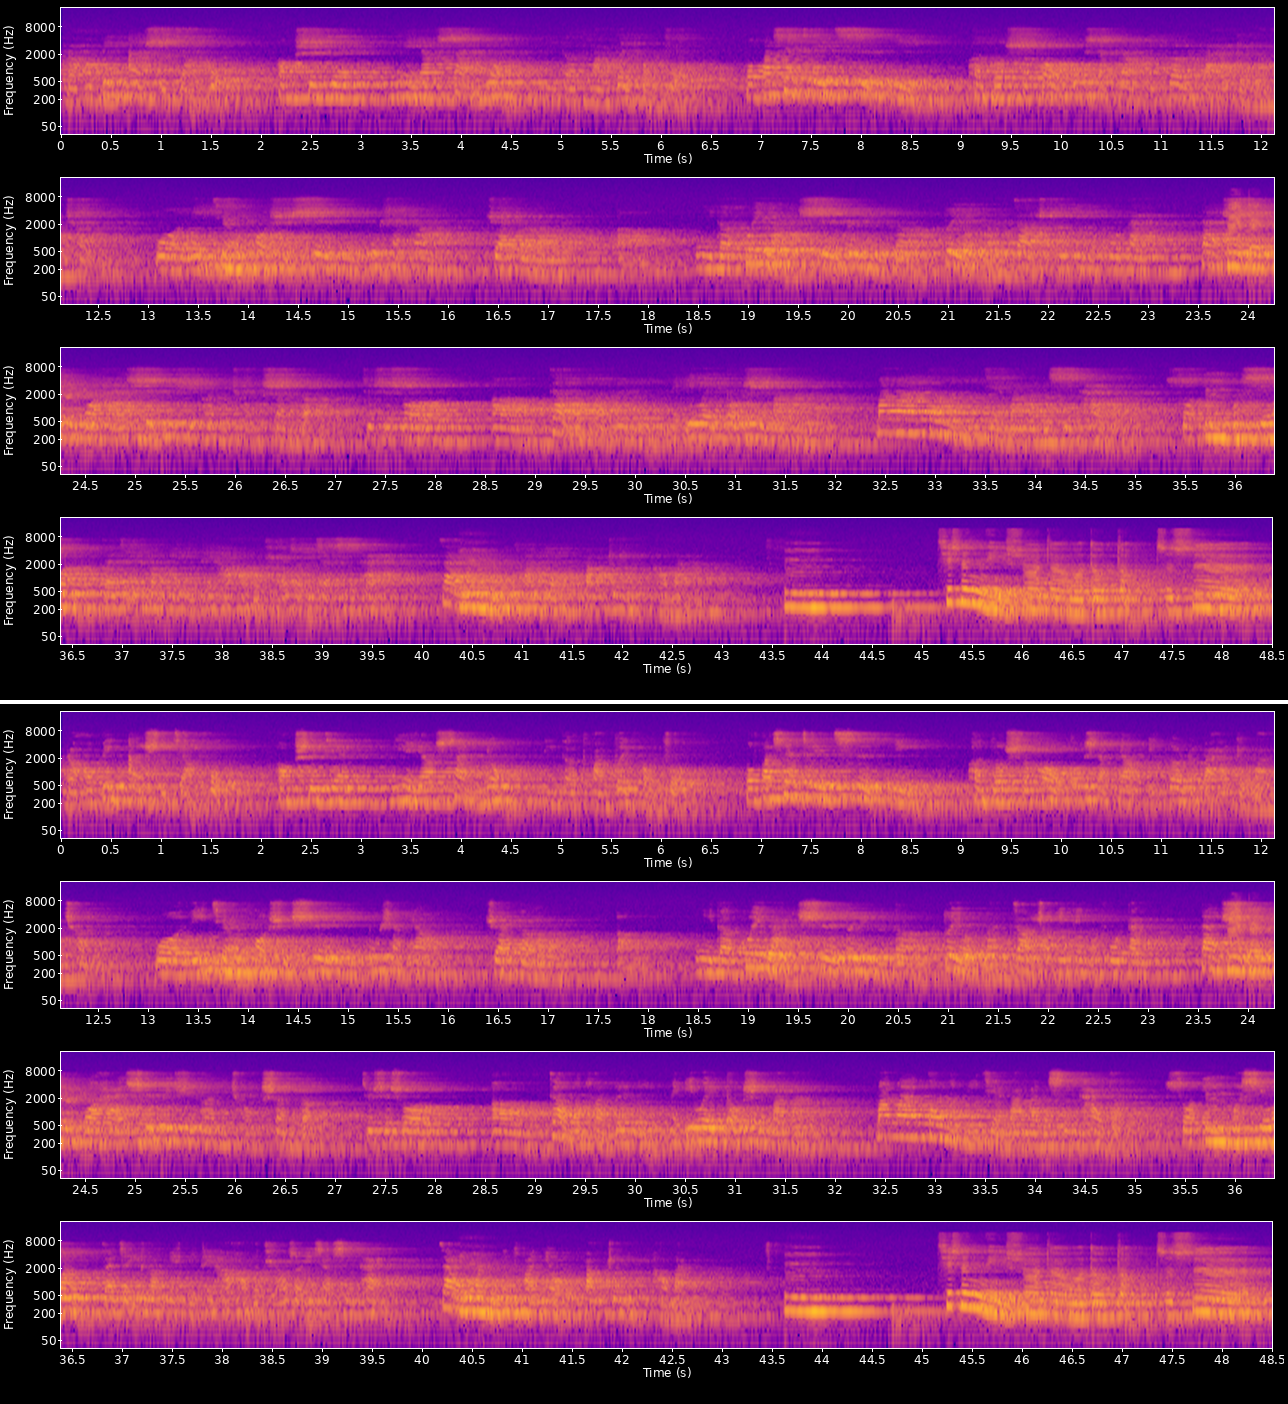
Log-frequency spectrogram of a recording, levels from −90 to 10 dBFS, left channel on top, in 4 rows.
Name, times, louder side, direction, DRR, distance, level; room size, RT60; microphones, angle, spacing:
voice 1, 0.1-1.7 2.1-3.0 3.3-6.3 6.9-8.7 9.1-12.5 13.1-15.9 16.4-17.2 17.7-18.1 18.5-23.0 23.5-24.1 24.5-26.8 27.3-28.0 28.6-31.8 32.4-34.9 35.3-39.6 40.2-42.7, right 2 dB, 70° right, -3 dB, 5.0 m, -22 dB
voice 2, 23.8-24.4 35.7-36.1 40.4-40.8 43.6-44.1 45.2-48.3, equal, ahead, -1 dB, 3.1 m, -17 dB
28.5 x 27.5 x 6.7 m, 3.0 s
head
